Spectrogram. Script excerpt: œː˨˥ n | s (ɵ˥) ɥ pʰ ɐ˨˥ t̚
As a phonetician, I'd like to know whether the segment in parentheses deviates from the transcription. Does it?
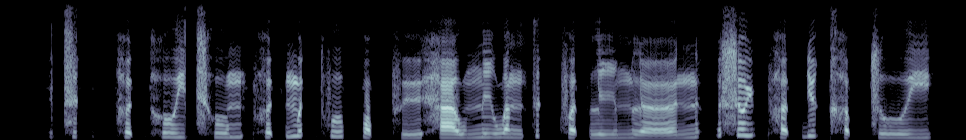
no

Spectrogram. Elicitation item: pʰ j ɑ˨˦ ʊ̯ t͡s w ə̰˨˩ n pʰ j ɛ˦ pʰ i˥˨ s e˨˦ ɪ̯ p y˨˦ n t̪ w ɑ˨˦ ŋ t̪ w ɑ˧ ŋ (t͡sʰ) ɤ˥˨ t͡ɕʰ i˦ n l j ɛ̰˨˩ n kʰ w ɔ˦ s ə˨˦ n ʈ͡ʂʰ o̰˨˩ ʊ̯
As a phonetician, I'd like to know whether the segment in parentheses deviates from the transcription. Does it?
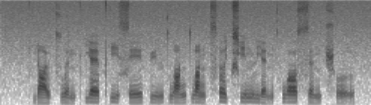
no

